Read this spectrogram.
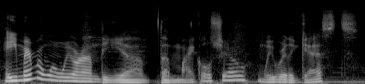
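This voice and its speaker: A man's voice: medium pitch, sing-song, fairly quick, a little mellow, soft background music. A man co-hosting a podcast in casual chat, joking about himself and then answering in a thoughtful way. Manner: self-deprecating, joking, thoughtful. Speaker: podcast co-host, Air Force veteran.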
